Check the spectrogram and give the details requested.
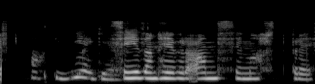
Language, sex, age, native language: Icelandic, female, 10, Icelandic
